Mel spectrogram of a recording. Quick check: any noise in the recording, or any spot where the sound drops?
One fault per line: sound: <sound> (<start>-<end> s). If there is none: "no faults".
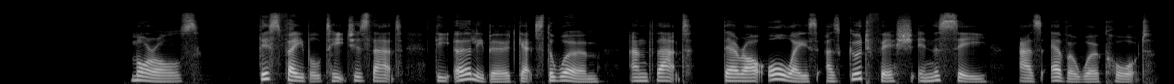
no faults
